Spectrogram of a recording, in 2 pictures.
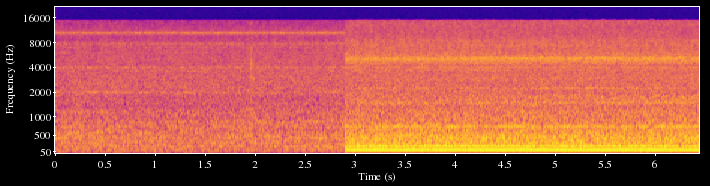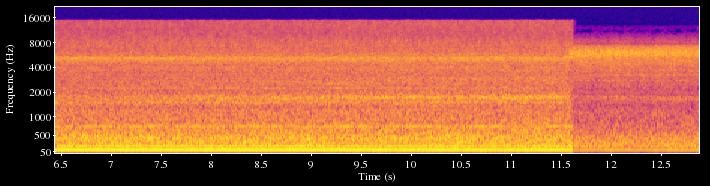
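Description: Steady noise, then about three seconds in the loud, steady cabin drone of an MC-130J Commando II in flight, heard inside the cargo hold: its turboprop engines and six-blade propellers give a deep unchanging hum with a high whine above it. Near the end the drone drops suddenly to a lower level.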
